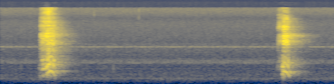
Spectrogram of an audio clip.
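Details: Black cat coughing: two short, sharp, harsh bursts about three seconds apart.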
